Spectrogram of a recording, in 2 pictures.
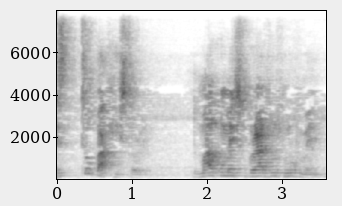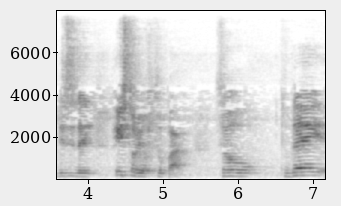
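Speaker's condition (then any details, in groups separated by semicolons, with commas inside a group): No condition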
